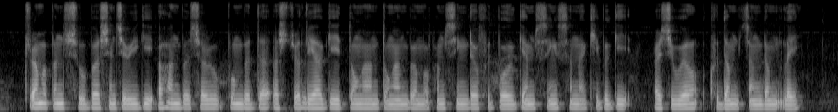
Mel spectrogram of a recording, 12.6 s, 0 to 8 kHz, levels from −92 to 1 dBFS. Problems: none marked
